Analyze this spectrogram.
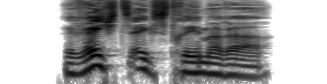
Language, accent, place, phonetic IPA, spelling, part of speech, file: German, Germany, Berlin, [ˈʁɛçt͡sʔɛksˌtʁeːməʁɐ], rechtsextremerer, adjective, De-rechtsextremerer.ogg
- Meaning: inflection of rechtsextrem: 1. strong/mixed nominative masculine singular comparative degree 2. strong genitive/dative feminine singular comparative degree 3. strong genitive plural comparative degree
